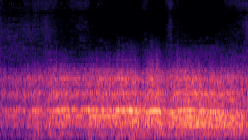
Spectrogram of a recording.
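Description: A train sound effect with a sustained, steady whistle blast layered over rumbling rail noise, loud and continuous throughout with no voices, introducing The Railroad Hour radio program.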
